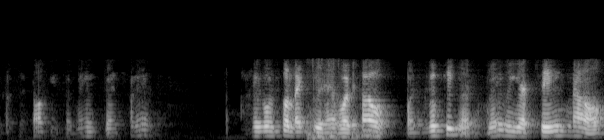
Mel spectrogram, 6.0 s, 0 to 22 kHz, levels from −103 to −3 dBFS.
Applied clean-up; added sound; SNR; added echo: neural mask model DeepFilterNet 3.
